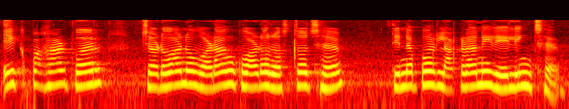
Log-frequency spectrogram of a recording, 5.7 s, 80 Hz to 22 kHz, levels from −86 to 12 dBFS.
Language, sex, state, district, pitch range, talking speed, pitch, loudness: Gujarati, female, Gujarat, Valsad, 250-280 Hz, 135 wpm, 265 Hz, -13 LUFS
